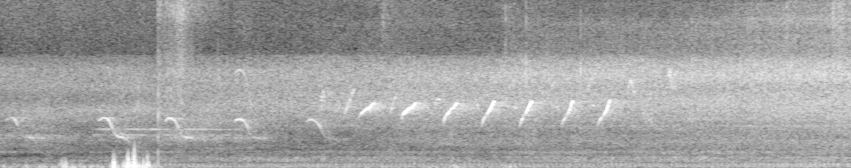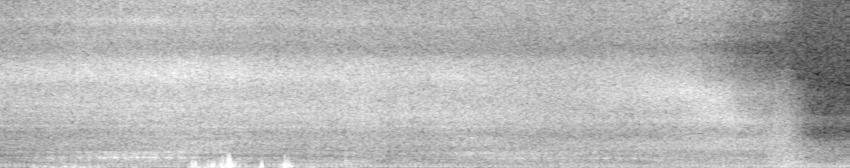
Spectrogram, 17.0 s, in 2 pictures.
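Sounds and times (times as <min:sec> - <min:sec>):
bird chirping: 0:01.0 - 0:06.8
low steady rumble: 0:06.2 - 0:17.0.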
